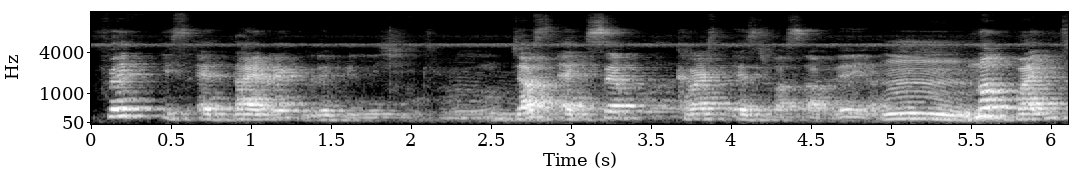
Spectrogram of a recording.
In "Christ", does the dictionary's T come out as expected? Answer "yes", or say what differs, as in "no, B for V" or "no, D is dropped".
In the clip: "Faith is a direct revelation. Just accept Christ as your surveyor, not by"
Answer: yes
